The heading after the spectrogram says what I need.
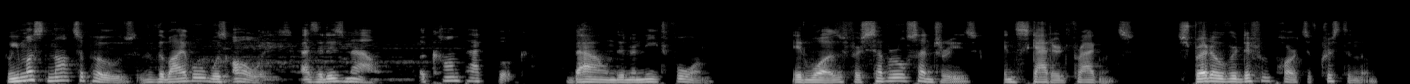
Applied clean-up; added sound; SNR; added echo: classical method Wiener filter.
